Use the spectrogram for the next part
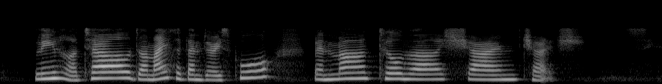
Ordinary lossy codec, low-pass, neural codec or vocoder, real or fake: MP3, 48 kbps; 5.4 kHz; codec, 16 kHz, 0.5 kbps, FunCodec, trained on LibriTTS, 25 frames a second; fake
